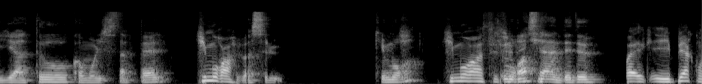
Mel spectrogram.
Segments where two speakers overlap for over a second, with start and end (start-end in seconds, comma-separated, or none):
none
